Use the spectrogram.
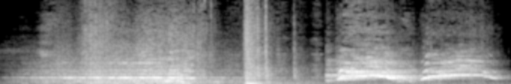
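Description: A woman screams in two loud, rising-and-falling cries on finding a mutilated body, preceded by a muffled sharp thump.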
